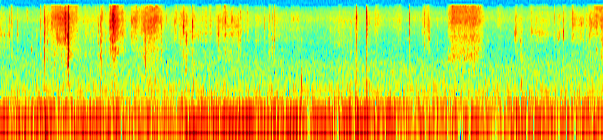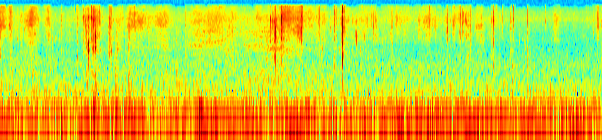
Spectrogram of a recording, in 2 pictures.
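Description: Faint rustling and scattered soft ticks of origami paper being folded and creased by hand, over a low room hum.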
